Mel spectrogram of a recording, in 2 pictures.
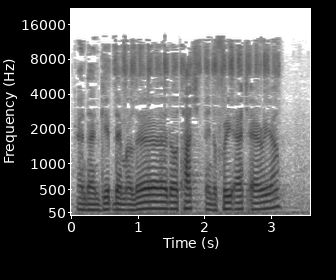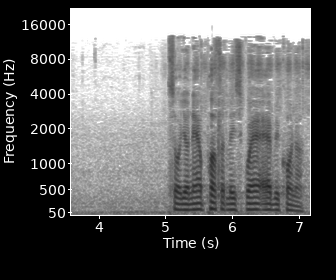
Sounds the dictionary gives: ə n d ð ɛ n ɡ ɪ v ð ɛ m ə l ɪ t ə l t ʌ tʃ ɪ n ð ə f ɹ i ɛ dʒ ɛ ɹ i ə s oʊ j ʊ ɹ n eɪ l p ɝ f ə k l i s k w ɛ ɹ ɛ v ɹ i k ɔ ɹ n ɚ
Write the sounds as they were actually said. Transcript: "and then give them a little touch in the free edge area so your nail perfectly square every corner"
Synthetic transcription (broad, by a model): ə n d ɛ n ɡ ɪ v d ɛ m ə l ɪ t ə l t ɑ tʃ ɪ n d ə f ɹ i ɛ tʃ ɛ ɹ i ə s oʊ j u n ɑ w p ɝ f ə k l i s k w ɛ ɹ ɛ v ɹ i k ɔ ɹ n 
